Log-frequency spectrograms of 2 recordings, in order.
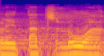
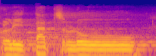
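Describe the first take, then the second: First: The word ends on 'luwa' with a final vowel. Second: The word ends on 'lu' with no final vowel. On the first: The reader continues into the next word. "jika wasol" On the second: The reader stops at this word. "jika waqaf"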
